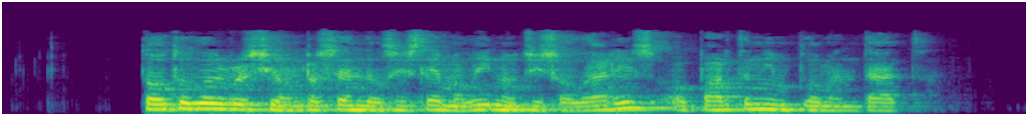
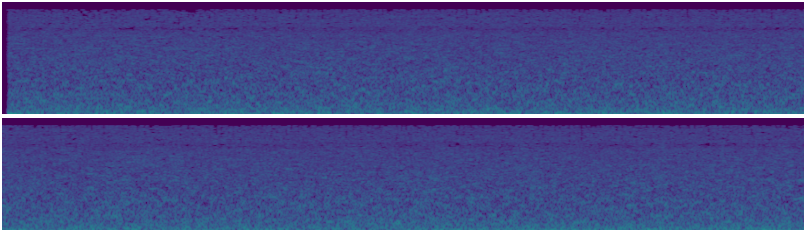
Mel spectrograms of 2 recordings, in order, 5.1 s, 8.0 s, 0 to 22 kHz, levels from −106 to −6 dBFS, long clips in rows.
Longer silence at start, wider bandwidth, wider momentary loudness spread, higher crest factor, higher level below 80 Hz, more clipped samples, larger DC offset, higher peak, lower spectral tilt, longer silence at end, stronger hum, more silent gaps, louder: first, 0.7 s vs 0 s; second, 7.6 kHz vs 16.5 kHz; first, 10 LU vs 0 LU; about the same, 14 dB vs 16 dB; first, -54 dBFS vs -72 dBFS; neither; neither; first, -2 dBFS vs -48 dBFS; first, -7.5 dB/octave vs -2.5 dB/octave; first, 0.65 s vs 0 s; neither; neither; first, -16 LUFS vs -62 LUFS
